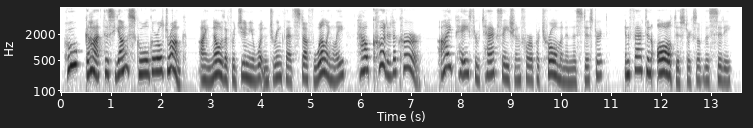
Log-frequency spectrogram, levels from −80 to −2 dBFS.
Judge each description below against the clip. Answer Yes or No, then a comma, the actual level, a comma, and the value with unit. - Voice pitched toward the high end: Yes, high, 225 Hz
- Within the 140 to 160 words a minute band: No, average, 170 wpm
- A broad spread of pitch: Yes, wide, 6.8 semitones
